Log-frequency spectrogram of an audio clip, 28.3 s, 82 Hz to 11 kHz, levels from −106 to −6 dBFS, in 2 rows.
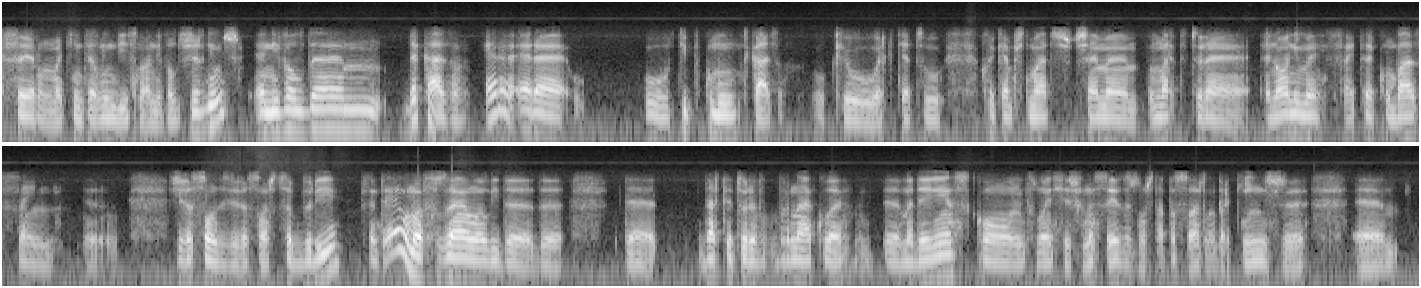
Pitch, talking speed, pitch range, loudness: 100 Hz, 135 wpm, 90-115 Hz, -22 LUFS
